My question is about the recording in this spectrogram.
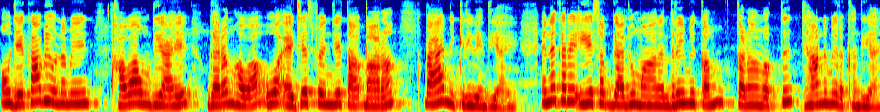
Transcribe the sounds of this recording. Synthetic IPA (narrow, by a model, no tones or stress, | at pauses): ɛ̃ːd͡ʑeːkabɪʊnəmẽhɐʋaɦũːn̆d̪iaːɦeɡɐɾəmɦɐʋaʊɦaʔeːd͡ʑespɐ̃ɦɪnɪ̆d͡ʑeːt̪aɓaːɾã | ɓaːɦɪɾnɪkɪɾiʋẽːn̆d̪iaːɦe | ɪnə̆kɐɾeʔɪɦesɐbʱɠaːl̤ijũmãːɾɐ̃nd̪ʱɾẽmẽkɐmkɐɽ̃əɽ̃ʋɐkt̪ɪ̆d̪ʱjaːnmẽɾɐkʰə̃nd̪iaːɦɪ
